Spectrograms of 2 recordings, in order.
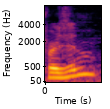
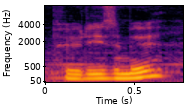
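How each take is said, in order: First: It is said as plain English, two syllables. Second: It is said Japanese-style with extra vowels added.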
